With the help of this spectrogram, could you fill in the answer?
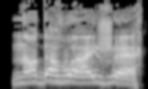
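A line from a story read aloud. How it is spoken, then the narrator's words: Shouting. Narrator (Russian): крикнул Стью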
